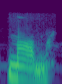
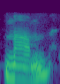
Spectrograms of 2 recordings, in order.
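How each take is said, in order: First: Mom said slowly as American "mom", open o as in father; slow, clear "mom" with an open ah vowel. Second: Mum said slowly as Australian "mum", short u as in cup; slow, clear "mum" with the vowel of cup. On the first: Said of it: "M O M". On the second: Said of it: "as in M U M". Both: Shown as a demonstration.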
